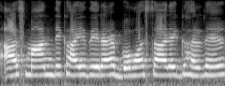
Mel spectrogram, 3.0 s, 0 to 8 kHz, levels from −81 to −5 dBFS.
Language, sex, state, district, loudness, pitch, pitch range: Hindi, female, Uttar Pradesh, Gorakhpur, -12 LUFS, 275 Hz, 270-280 Hz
